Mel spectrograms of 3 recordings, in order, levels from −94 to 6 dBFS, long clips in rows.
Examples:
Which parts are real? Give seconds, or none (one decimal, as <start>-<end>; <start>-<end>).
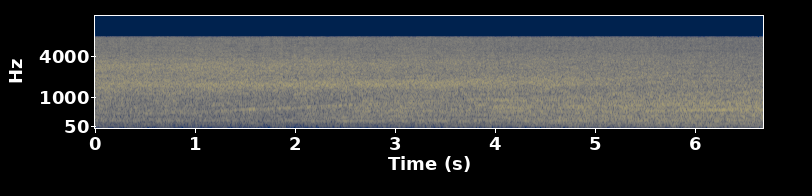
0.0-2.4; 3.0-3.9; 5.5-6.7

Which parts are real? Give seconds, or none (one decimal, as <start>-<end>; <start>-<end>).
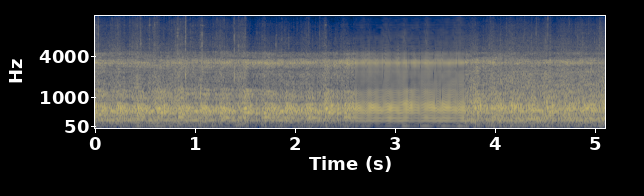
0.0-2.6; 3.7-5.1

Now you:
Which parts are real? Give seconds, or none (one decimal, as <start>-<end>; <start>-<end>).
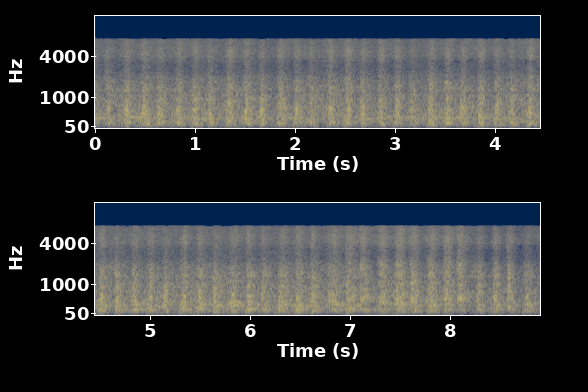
none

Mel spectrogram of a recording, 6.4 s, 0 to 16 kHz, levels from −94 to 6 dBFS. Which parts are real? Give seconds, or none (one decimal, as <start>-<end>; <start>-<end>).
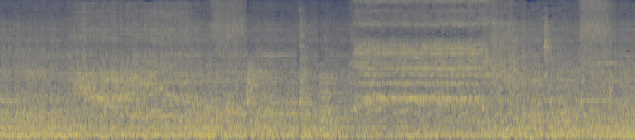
0.6-1.7; 2.2-3.5; 4.1-5.0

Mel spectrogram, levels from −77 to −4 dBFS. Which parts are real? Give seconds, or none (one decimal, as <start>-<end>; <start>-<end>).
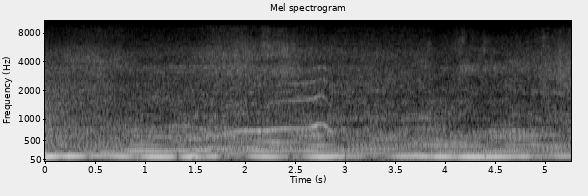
0.0-1.0; 1.7-2.4; 3.0-5.3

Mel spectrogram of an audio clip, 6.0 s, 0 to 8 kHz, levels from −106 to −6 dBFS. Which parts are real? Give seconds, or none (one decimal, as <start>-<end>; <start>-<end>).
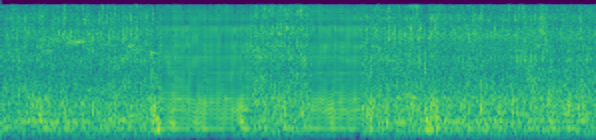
0.0-1.6; 2.5-3.1; 3.6-6.0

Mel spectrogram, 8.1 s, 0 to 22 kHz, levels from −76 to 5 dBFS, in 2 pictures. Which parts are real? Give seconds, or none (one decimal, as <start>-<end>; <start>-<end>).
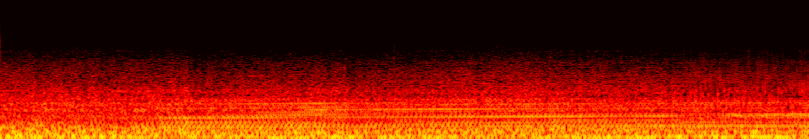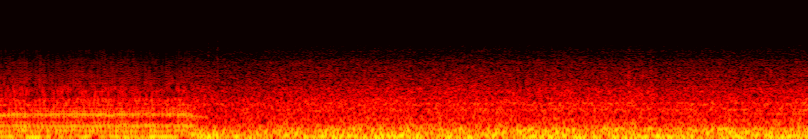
0.0-3.4; 5.0-8.1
